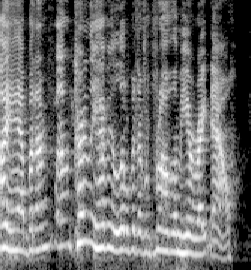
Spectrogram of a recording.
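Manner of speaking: put-on teen boy voice. Voicing a fifteen-year-old boy who stops to look at adventurers: teenage boy character. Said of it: "a young boy about fifteen".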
